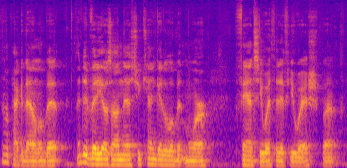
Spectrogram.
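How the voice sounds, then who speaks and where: A man's voice: sits low, fast, reverberant, a little hiss or hum. A man chatting casually and informally to viewers, explaining step by step as he demonstrates a product in a review video.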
